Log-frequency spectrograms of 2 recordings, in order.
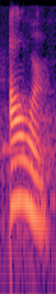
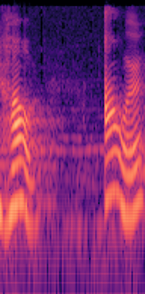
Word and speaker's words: hour: end our name disitu memang huruf awalnya bertuliskan ha akan tetapi kita membacanya hour bukan How our seperti Huruf Ayah jekita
